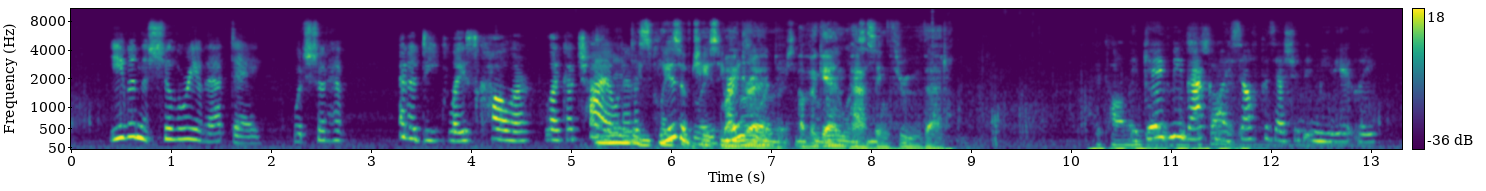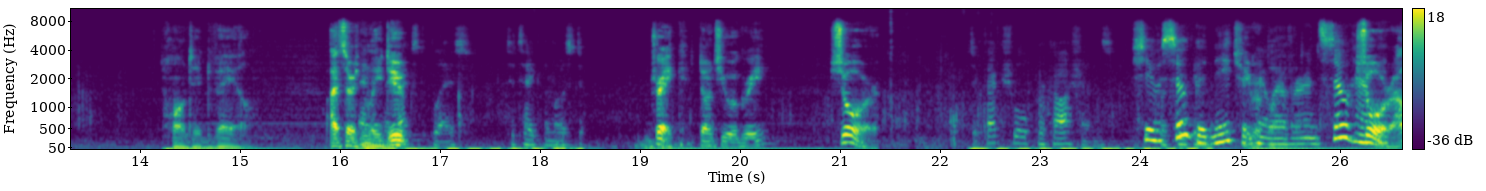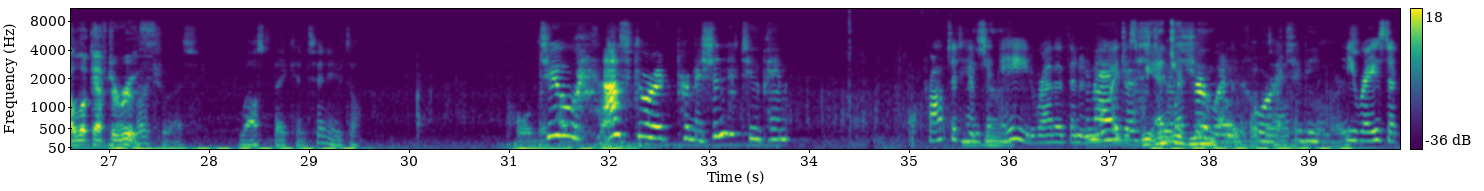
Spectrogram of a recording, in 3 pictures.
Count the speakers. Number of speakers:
seven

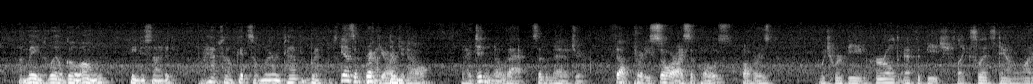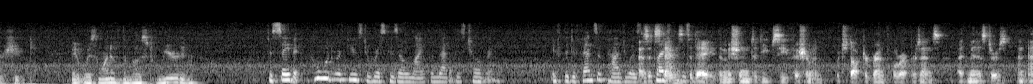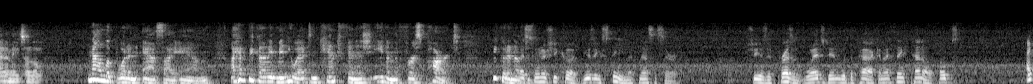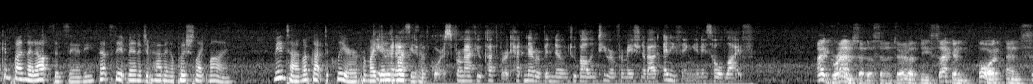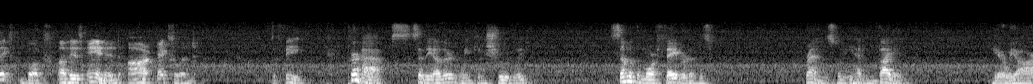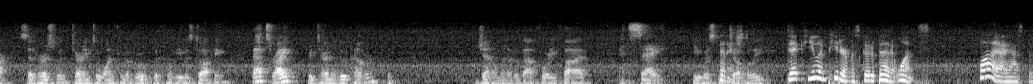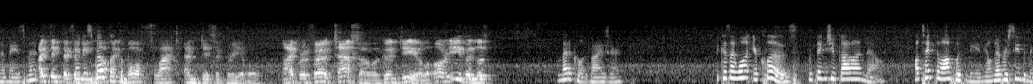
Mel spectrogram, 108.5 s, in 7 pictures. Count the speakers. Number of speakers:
ten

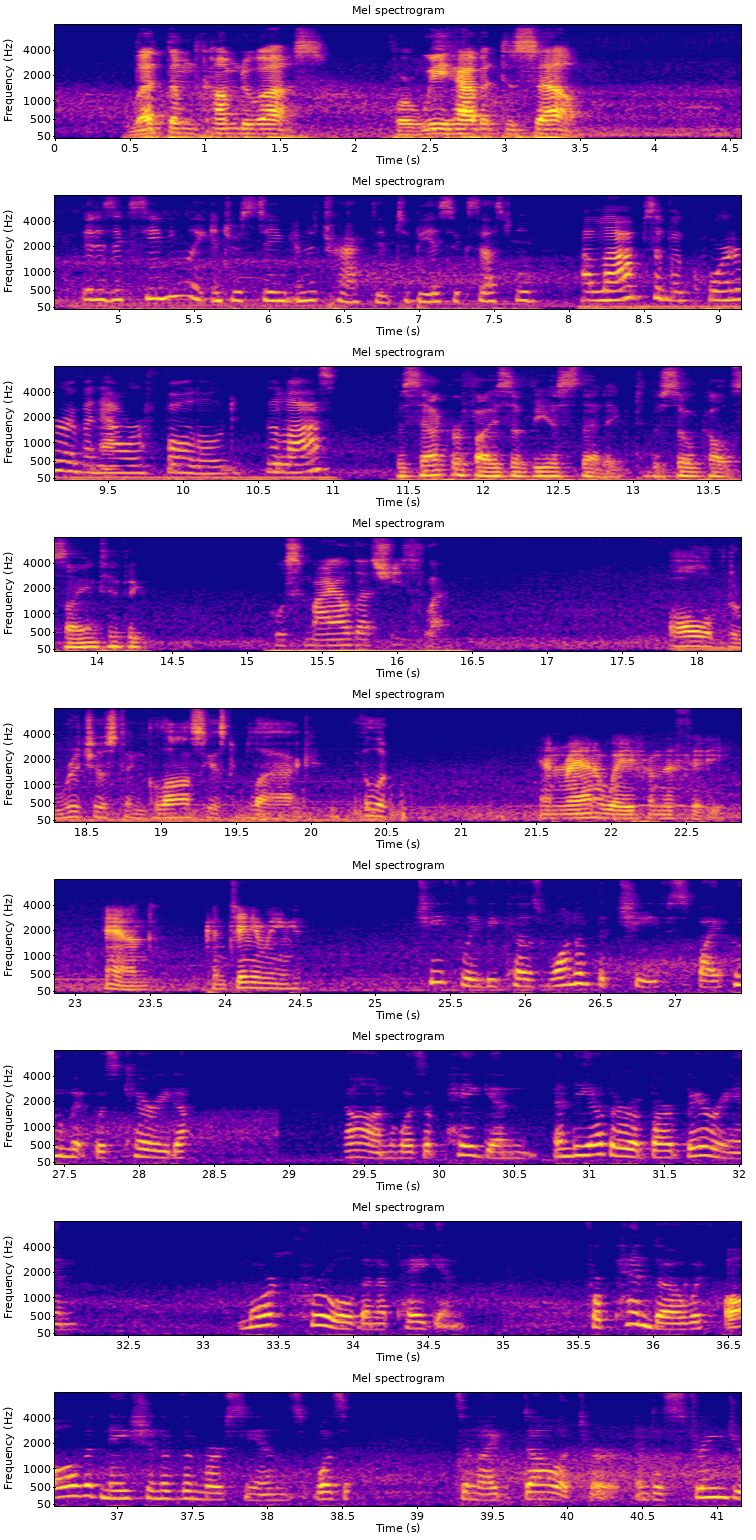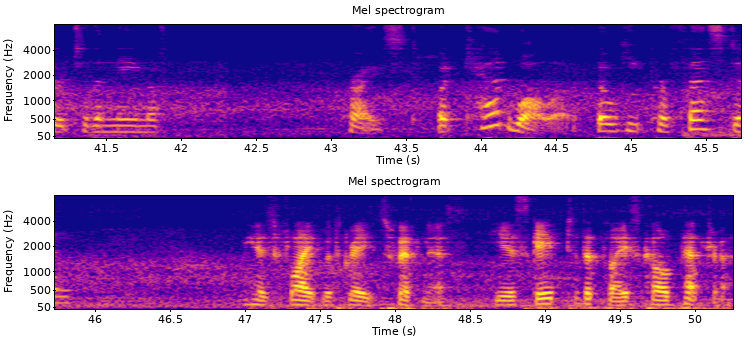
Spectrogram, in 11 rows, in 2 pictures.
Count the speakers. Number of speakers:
eight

